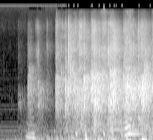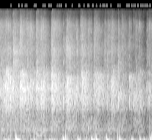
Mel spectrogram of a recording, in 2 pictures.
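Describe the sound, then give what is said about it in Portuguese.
Hand clapping and applause from a gathered group at a talk on forgiveness, a dense, steady wash of claps that swells in after about a second and keeps going, with a brief voice just before it. “Estou desenvolvendo minha habilidade de bater palma e segurar o microfone ao mesmo tempo aqui.”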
